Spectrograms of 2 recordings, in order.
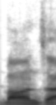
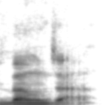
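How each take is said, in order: First: The word sounds like 'banzai'. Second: The first vowel sounds like 'bone'. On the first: The speaker calls it wrong. "if you messed up in the class and said bonsai" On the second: The speaker calls it right. "the proper pronunciation of this word is bonsai"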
